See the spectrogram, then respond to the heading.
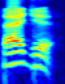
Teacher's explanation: Jim berharakat sukun maka ini kita namakan dengan Qalqalah maka jimnya memantul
